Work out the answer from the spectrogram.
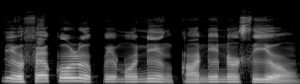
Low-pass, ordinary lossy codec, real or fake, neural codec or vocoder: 14.4 kHz; none; real; none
